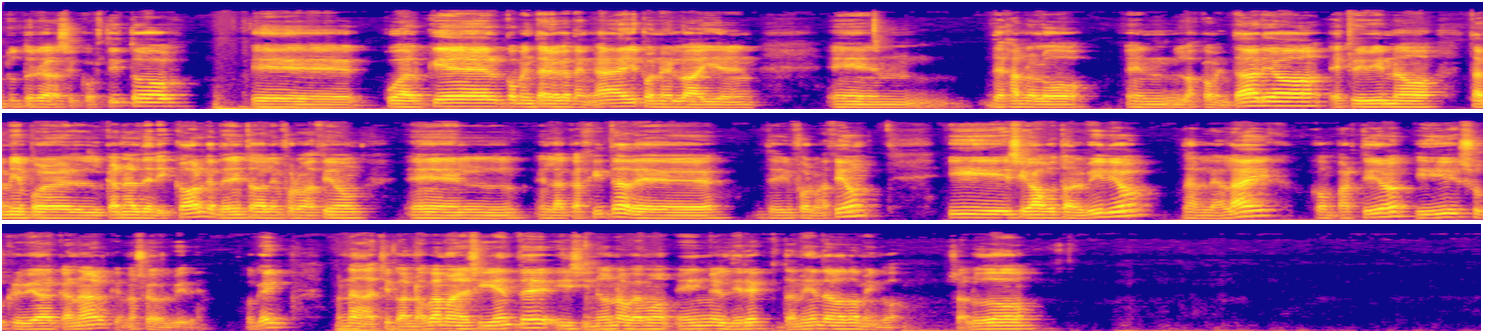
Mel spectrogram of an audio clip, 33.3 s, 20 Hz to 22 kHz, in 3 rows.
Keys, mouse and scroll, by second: 31.8-33.1 middle drag.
